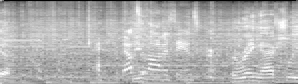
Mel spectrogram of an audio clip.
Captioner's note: laughs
